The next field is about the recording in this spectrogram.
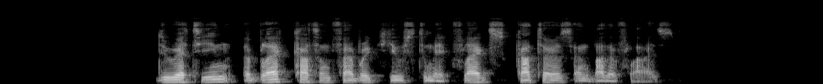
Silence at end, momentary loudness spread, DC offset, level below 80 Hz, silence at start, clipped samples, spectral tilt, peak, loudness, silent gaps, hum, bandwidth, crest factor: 1.5 s; 12 LU; under 0.1%; -58 dBFS; 1.55 s; under 0.1%; -6 dB/octave; -2 dBFS; -22 LUFS; none; none; 9.2 kHz; 22 dB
